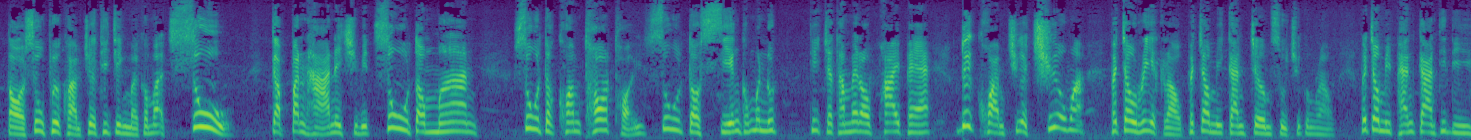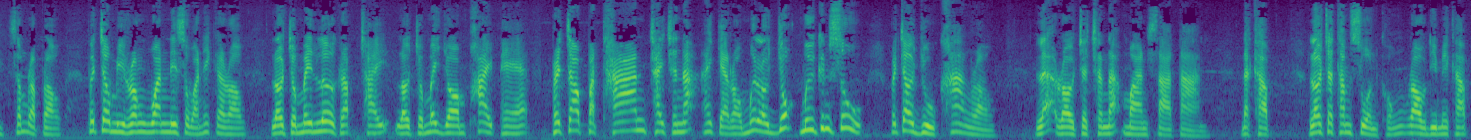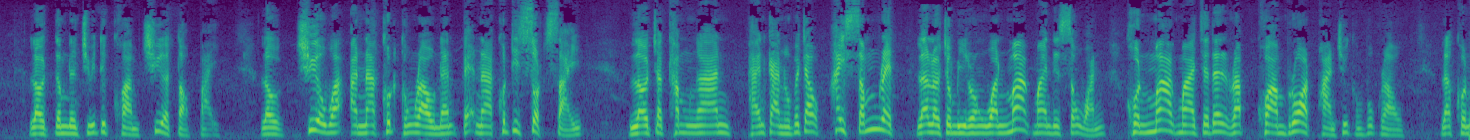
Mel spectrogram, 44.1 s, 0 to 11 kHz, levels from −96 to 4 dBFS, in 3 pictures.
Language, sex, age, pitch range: Thai, male, 60-79, 165-210 Hz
